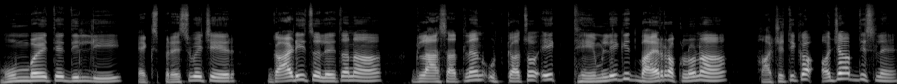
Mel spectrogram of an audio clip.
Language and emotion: Goan Konkani, surprised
